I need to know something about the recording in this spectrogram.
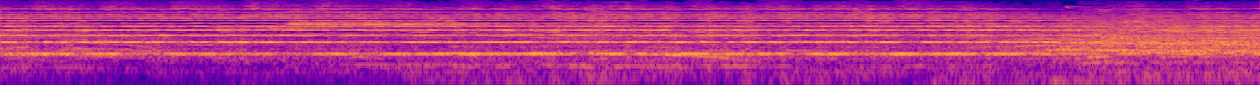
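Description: An air horn held on one steady note for about five and a half seconds, then cutting off near the end.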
